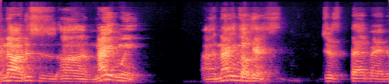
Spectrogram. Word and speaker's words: Nightwing: And then he kept saying his name wrong. He's like, Nightman, something else. I'm like, brother, Nightwing.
